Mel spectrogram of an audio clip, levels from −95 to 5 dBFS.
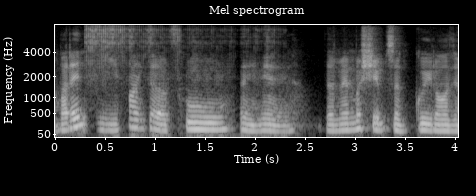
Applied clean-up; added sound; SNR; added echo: neural mask model RNNoise.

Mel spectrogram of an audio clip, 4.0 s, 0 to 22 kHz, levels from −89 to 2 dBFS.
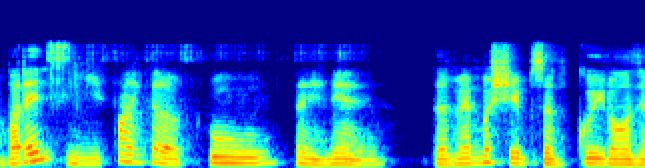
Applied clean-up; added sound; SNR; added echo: neural mask model DeepFilterNet 3.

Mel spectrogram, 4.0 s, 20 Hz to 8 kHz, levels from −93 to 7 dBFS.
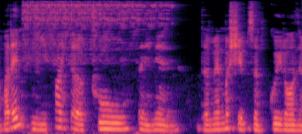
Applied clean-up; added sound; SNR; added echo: classical method log-MMSE.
